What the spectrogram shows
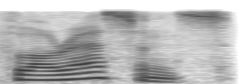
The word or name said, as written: florescence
